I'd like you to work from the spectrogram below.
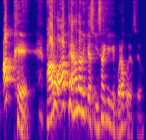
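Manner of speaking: ordinary delivery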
